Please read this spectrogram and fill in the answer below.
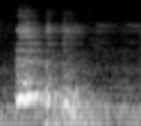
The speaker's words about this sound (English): I know what you're thinking. How many times will he clear his throat before he drinks that water? I'm just doing it to mess with you.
